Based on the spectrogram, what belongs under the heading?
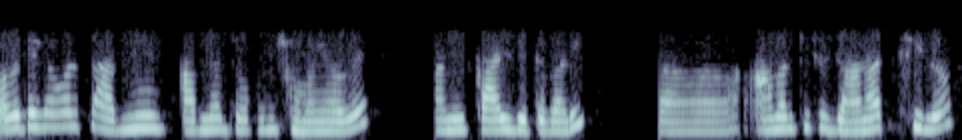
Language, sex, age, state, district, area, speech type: Bengali, female, 18-30, West Bengal, Darjeeling, urban, conversation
